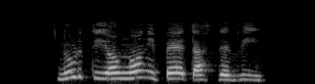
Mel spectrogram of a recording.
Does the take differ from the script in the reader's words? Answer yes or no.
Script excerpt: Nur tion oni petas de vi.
no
